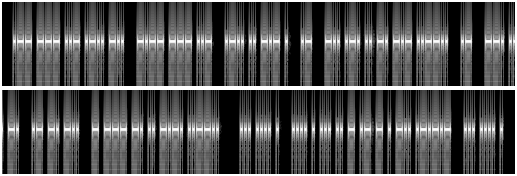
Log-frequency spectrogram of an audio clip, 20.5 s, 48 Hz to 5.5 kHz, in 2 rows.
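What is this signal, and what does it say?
Morse code, heard as a keyed tone, about 30 wpm, 600 Hz. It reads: WOULD YOU LIKE A DRINK? A GIN AND TONIC? SHE HESITATED. SHE
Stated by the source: Morse code at 30 wpm, the novel Never by Ken Follett in English, from CW med Gnister.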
